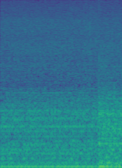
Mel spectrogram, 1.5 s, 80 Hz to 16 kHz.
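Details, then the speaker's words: Maytag Neptune TL top-load washer (FAV9800AWW/FAV6800AWW) after a clutch replacement to fix the UL unbalanced-load error: smooth, steady low hum of a fast drum spin, freewheeling with no grinding or thumping, so the spin is normal. "the last four minutes you can hear it spinning freely with no grinding noises if there was grinding it wouldn't even spin this fast it would just be spinning really slow drive you nuts"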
